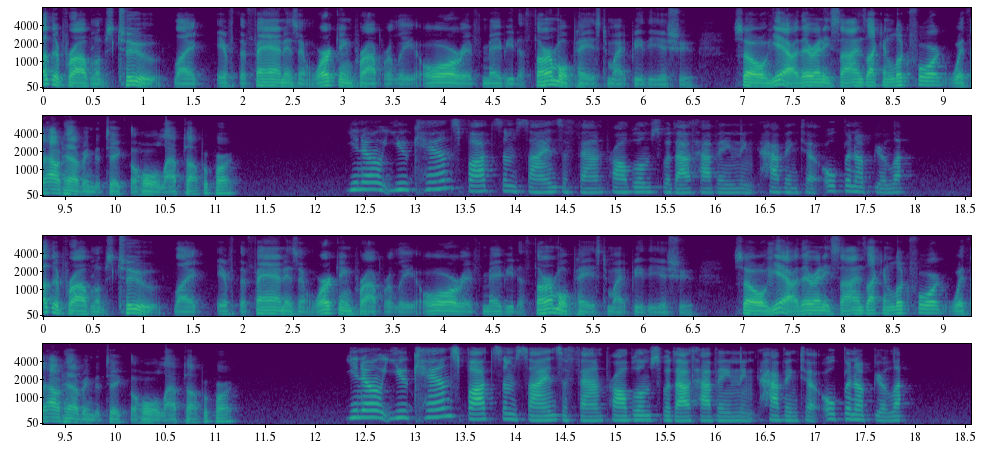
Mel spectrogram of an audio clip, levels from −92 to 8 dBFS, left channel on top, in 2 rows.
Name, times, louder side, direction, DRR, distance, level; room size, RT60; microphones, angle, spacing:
voice 1, 0.0-6.5 6.9-11.2, left 1 dB, 15° left, 0.5 m, -31 dB
voice 2, 12.3-17.9, right 6 dB, 90° right, 0.6 m, -35 dB
20.5 x 6.9 x 2.8 m
head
